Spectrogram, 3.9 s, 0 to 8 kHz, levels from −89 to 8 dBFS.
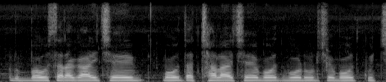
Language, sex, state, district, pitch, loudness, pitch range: Maithili, male, Bihar, Saharsa, 155 Hz, -23 LUFS, 155-160 Hz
